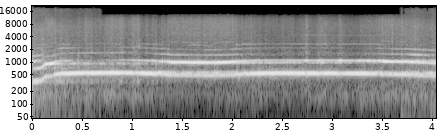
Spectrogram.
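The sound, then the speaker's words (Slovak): A single loud wolf howl that rises quickly at the start, then holds a long, steady, mournful tone for several seconds, with no voices present. “A v tej istej hore býval aj jeden zlý vlk.”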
